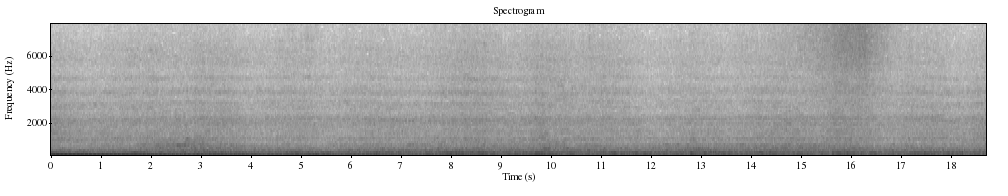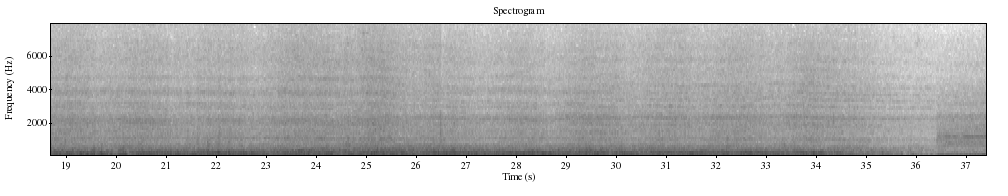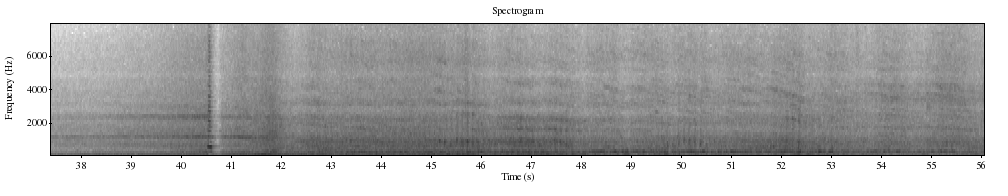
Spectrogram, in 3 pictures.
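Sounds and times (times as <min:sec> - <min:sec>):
locomotive horn: 0:40.3 - 0:42.0.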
